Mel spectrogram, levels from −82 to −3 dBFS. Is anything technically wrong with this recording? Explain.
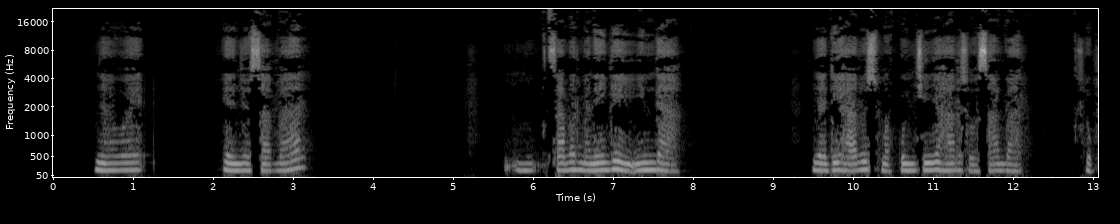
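Yes. Throughout the speech, the audio shows generation loss, most likely from being decoded and re-encoded around ten times with a lossy codec whose artefacts fit MP3 at 64 kbit/s. Each pass quantises the signal again on a shifted frame grid, so the noise and missing spectral bands from earlier passes build on one another. The result is a swirling, smeared, hollow quality stronger than one encode at that bitrate would give, with consonant attacks blurred.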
